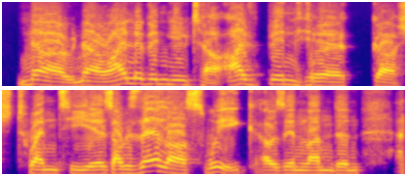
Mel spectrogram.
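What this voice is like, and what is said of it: British London accent. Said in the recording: “You sound like you're from the UK or Australia ... London.”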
